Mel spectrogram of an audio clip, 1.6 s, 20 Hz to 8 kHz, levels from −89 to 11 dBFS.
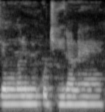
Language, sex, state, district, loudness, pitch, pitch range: Hindi, male, Uttar Pradesh, Shamli, -14 LUFS, 170 Hz, 160-170 Hz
